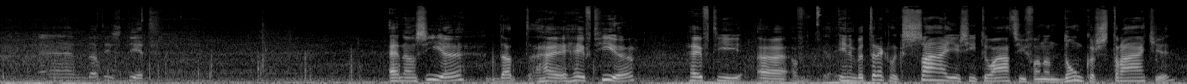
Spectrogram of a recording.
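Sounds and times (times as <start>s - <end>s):
speech: 0.9s - 1.8s, 3.9s - 11.8s
footsteps walking outdoors: 1.4s - 3.8s.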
